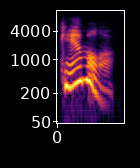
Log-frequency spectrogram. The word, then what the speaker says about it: Kamala: If you do Kamala, that's like the snake on Jungle Book, right? Kamala.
